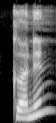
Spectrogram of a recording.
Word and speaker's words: kann: वो कहते हैं इश कान पत्सियंटन गुड behandle।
